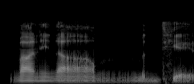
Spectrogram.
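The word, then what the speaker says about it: maṇīnāṃ: But here, because it's followed by an M, it would be pronounced as an M. Maninam madhye, as if it were a double M.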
